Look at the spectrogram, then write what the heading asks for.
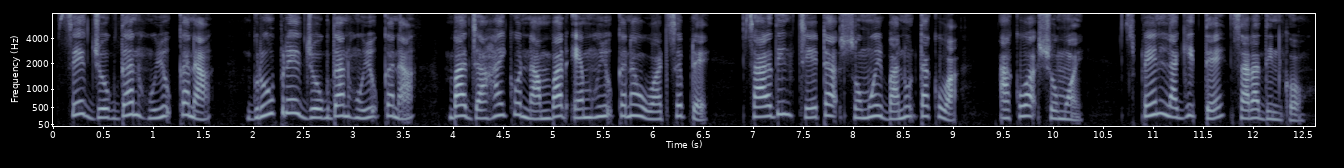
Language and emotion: Santali, neutral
